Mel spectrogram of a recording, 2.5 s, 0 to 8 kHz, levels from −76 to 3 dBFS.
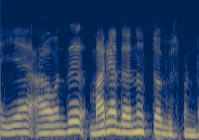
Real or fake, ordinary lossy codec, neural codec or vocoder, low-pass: real; none; none; 7.2 kHz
